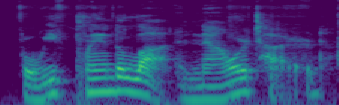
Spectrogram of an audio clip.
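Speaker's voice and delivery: usual speaking voice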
